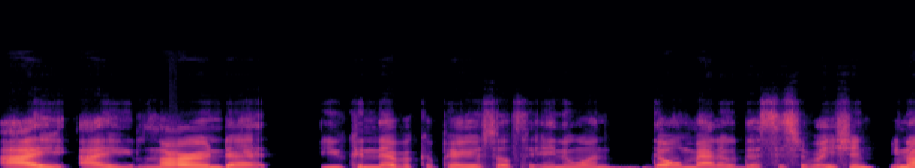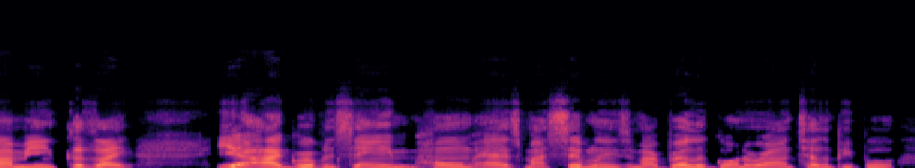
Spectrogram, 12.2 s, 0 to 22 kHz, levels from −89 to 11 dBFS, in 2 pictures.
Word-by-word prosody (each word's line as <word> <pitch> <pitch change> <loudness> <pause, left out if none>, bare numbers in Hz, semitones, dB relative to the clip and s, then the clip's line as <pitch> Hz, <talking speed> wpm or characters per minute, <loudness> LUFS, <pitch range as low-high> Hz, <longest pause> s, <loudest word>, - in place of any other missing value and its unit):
I 150 -1 +6
I 140 -4 0
learned 155 +3 +4
that 130 -3 0 0.3
you 160 +1 -6
can 150 -5 -4
never 135 +1 0
compare 140 +1 -5
yourself 130 -1 -4
to - - -13
anyone. 135 +2 -6 0.3
Don't 135 -1 0
matter 125 -3 -1
the 115 +2 -8
situation. 130 +7 -4
You 170 -2 -3
know 175 - +5
what 175 - +6
I - - +3
mean, 170 -1 +1
'cause, 160 -2 +1
like, 145 -5 +3 0.5
yeah, - - +6
I 170 +1 +9
grew 160 +2 +2
up 160 - -2
in - - -3
the - - -9
same 150 -3 -2
home 150 -1 -2
as 135 -2 -2
my 125 -2 -3
siblings 140 -4 0
and 125 - -7
my 125 -1 0
brother 140 +3 +3
going 130 +3 -3
around 125 -2 -2
telling 130 -3 -2
people 125 -3 -7
135 Hz, 195 wpm, -25 LUFS, 130-150 Hz, 0.5 s, I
